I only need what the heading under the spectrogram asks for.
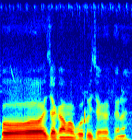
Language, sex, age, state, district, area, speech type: Santali, male, 45-60, Odisha, Mayurbhanj, rural, spontaneous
